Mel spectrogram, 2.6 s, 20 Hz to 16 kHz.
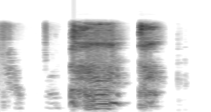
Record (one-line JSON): {"three_cough_length": "2.6 s", "three_cough_amplitude": 32767, "three_cough_signal_mean_std_ratio": 0.56, "survey_phase": "beta (2021-08-13 to 2022-03-07)", "age": "18-44", "gender": "Male", "wearing_mask": "No", "symptom_cough_any": true, "symptom_shortness_of_breath": true, "symptom_fatigue": true, "symptom_fever_high_temperature": true, "symptom_headache": true, "smoker_status": "Never smoked", "respiratory_condition_asthma": true, "respiratory_condition_other": false, "recruitment_source": "Test and Trace", "submission_delay": "3 days", "covid_test_result": "Positive", "covid_test_method": "LFT"}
